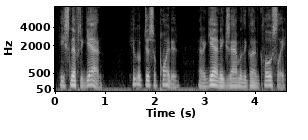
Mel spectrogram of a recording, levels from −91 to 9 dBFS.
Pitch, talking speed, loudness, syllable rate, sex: 110 Hz, 155 wpm, -22 LUFS, 6.5 syllables/s, male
